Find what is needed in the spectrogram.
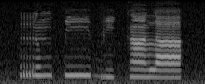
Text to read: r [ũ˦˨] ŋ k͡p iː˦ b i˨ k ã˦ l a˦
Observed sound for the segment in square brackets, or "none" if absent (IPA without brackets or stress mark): ũ˦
